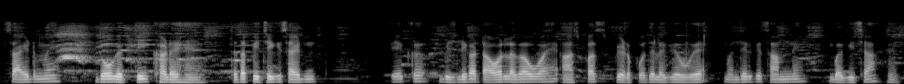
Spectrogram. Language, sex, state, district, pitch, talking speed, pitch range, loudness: Hindi, male, Bihar, Saharsa, 120 Hz, 185 wpm, 115-130 Hz, -21 LUFS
